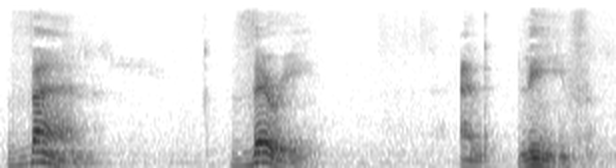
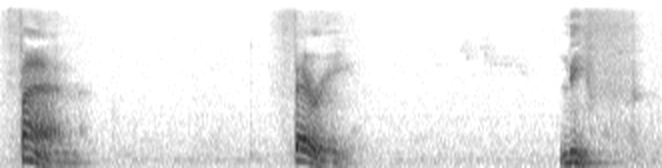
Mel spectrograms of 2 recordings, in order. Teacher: So to make this sound correctly, your bottom lip needs to touch your upper teeth. The v is voiced and the f is aspirated.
